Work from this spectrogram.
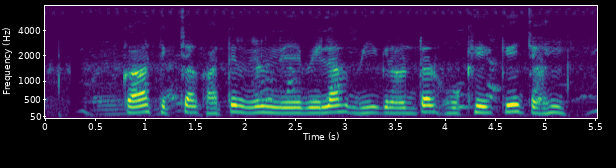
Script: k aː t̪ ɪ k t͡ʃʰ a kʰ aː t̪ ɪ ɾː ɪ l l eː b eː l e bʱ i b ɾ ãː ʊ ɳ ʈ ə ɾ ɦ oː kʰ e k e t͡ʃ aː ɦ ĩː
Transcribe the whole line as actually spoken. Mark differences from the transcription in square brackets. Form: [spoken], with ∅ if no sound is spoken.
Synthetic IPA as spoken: k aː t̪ ɪ k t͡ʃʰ a kʰ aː t̪ ɪ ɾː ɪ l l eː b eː l [a] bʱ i [ɡ] ɾ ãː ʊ ɳ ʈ ə ɾ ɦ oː kʰ e k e t͡ʃ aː ɦ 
